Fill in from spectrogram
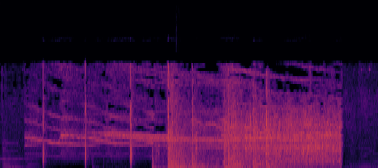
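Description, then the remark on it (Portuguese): Fireworks burst in sharp cracks at first, then a rushing whistle rises into a dense, crackling roar of explosions that fills a few seconds before cutting off abruptly. No one speaks. “Hoje eu vou falar sobre a química dos fogos de artifício.”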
